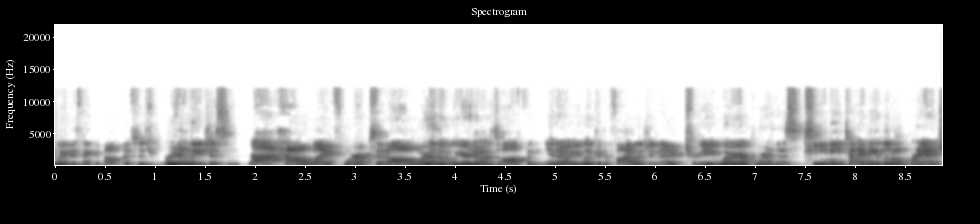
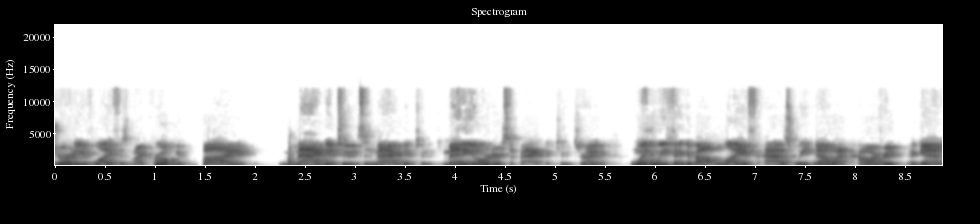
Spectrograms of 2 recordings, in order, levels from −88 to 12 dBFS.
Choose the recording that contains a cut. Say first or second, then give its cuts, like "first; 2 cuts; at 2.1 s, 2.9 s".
second; 2 cuts; at 1.4 s, 5.6 s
